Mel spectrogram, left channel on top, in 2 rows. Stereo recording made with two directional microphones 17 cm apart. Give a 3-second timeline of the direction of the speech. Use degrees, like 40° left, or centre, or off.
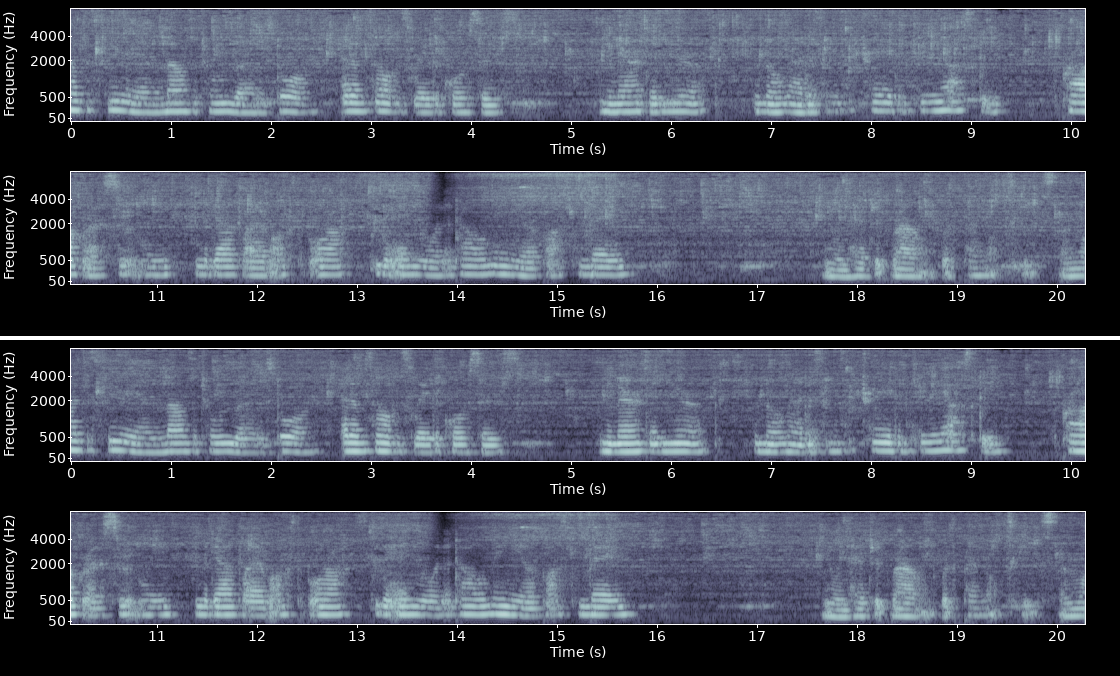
20° left, 10° left, centre, 20° right, 20° right, 20° right, 20° right.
